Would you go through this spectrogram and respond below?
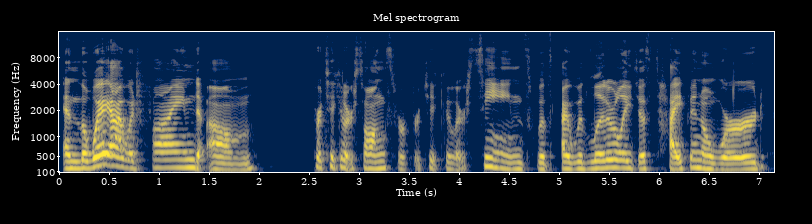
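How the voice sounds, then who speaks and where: A woman speaking as a guest in a casual interview, giggly, with animated asides and lots of "like". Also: lowish voice, moderate pace. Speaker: podcast guest, fan audio drama creator.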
